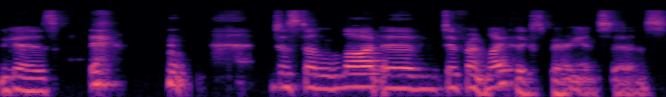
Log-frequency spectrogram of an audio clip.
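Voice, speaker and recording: A somewhat breathy woman with an American accent talks at a very slow pace and medium pitch, with ordinary pitch variation and long, frequent pauses. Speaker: webcam model. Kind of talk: interview.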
